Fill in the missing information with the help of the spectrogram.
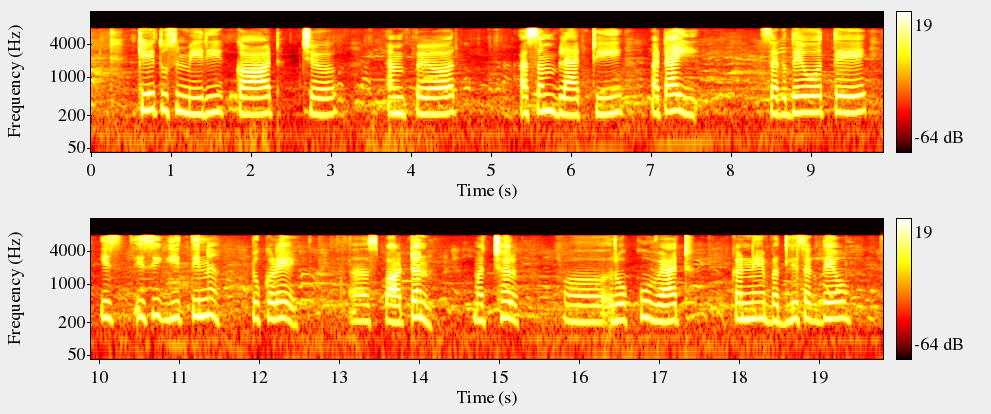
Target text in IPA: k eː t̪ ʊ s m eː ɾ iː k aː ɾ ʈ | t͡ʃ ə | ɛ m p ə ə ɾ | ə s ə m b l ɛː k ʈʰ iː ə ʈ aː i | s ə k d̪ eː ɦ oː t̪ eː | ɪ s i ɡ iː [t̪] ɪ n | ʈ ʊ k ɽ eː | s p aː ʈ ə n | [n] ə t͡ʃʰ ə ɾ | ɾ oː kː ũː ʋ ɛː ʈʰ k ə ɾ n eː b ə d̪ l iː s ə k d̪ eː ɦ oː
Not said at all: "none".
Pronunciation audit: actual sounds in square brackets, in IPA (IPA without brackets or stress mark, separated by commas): t̪, m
